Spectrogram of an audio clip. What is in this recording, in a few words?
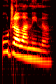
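"уджаланінӧ", Komi, female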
